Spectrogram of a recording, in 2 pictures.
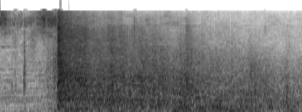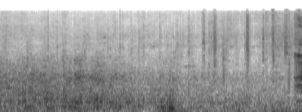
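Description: A dramatic thunder-crash sound effect: a sudden loud clap about half a second in, rumbling on and slowly fading over the following seconds.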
